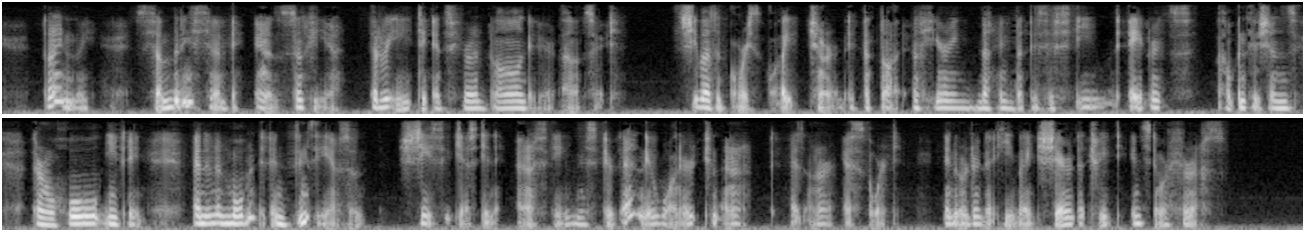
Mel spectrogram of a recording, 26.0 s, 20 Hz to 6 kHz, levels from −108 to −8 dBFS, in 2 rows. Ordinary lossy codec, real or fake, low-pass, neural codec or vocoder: AAC, 32 kbps; fake; 5.4 kHz; autoencoder, 22.05 kHz, a latent of 192 numbers a frame, VITS, trained on many speakers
